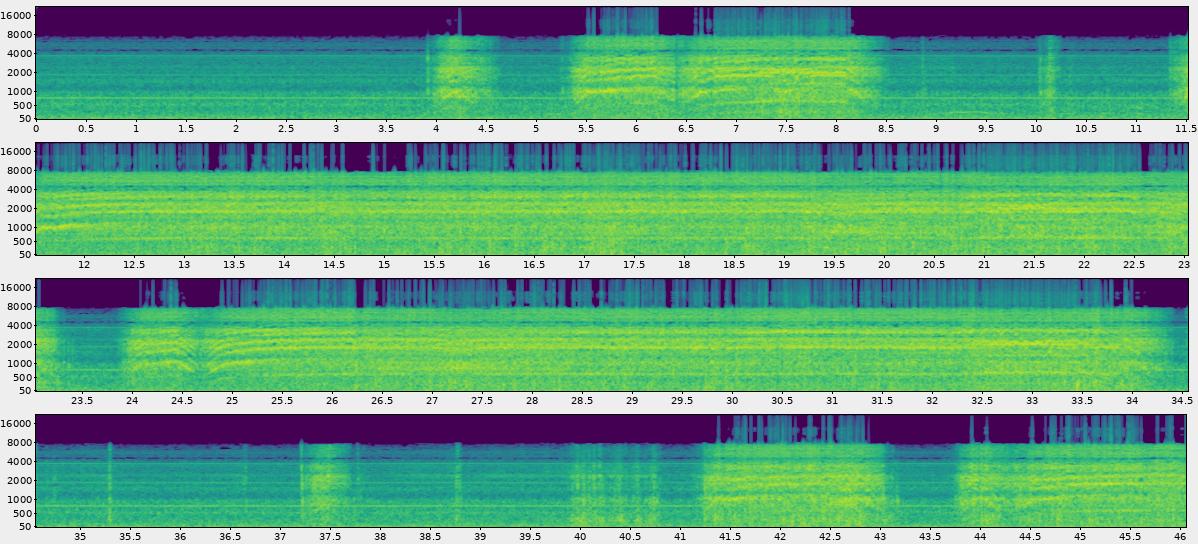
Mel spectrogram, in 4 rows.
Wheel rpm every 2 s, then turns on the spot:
0, 0, 30, 110, 80, 20, 140, 160, 160, 160, 160, 120, 100, 160, 160, 160, 160, 30, 0, 10, 40, 80, 110.
34-36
